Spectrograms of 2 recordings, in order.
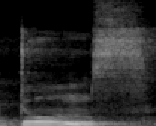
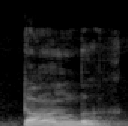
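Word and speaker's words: tombs: को प्रोनाउंस करते हैं टम्स या टॉम टी ओ एमबी को कहते हैं टम टॉमब कहा करते थे हम पर ये गलत इनंसिएशन होगा एंड इफ अनफिट फॉर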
